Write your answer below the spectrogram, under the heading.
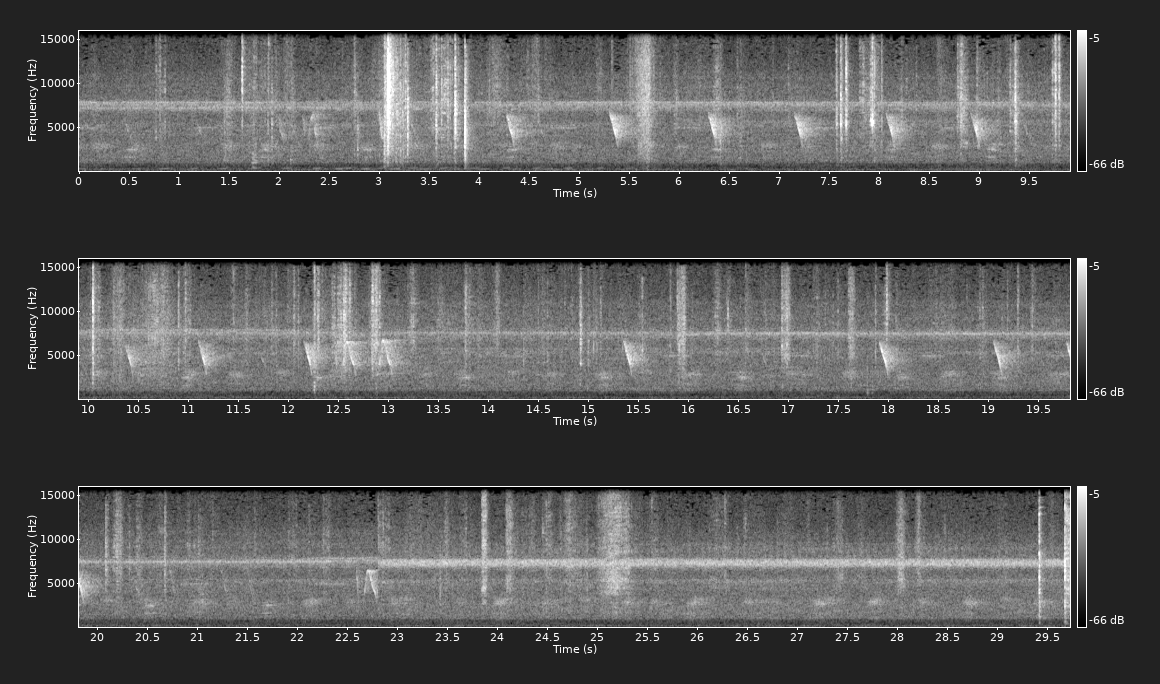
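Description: Forest ambience with a steady high-pitched insect drone and short falling bird chirps repeating every second or so. A few sharp knocks and clacks of bamboo slats being handled, the loudest about three seconds in.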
